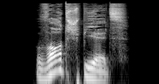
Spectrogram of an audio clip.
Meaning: genitive singular of Wortspiel
- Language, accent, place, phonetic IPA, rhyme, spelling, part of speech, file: German, Germany, Berlin, [ˈvɔʁtˌʃpiːls], -ɔʁtʃpiːls, Wortspiels, noun, De-Wortspiels.ogg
